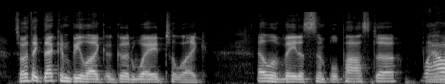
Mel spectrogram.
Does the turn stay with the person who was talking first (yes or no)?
no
